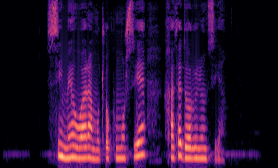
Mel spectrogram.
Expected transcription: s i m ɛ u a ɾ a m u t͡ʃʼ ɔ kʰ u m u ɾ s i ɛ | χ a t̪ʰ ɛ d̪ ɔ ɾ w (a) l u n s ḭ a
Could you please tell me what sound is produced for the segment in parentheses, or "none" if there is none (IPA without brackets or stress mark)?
i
